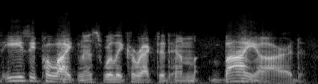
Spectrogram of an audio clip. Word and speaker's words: Bayard: Simpson had occasion to mention a New Brunswick boarding house called the Bayard, and he pronounced B-A-Y as it is spelled. With easy politeness, Willie corrected him. "Bayard," said Willie.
